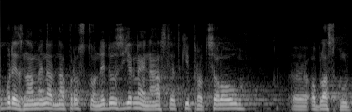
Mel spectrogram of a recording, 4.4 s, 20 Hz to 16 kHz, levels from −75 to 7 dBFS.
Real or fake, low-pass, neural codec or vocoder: real; 7.2 kHz; none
